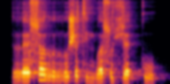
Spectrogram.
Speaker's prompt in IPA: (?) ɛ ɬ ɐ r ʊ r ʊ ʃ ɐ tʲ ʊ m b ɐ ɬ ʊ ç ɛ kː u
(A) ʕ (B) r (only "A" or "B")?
B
